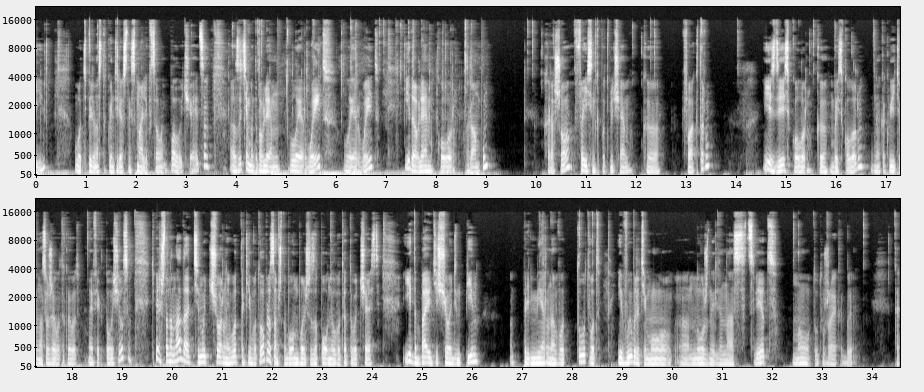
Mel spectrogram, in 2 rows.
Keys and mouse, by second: 0.3 ctrl+s, 4.2 shift+a, 6.9-10.7 middle drag, 10.7-12.3 drag, 12.3-13.3 middle drag, 13.3-28.5 drag, 28.5-34.5 middle drag.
